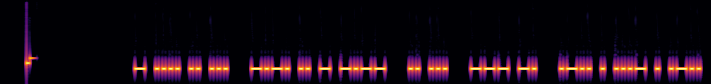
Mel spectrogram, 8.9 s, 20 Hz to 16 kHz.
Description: Morse code, heard as a keyed tone, about 27 wpm, 700 Hz. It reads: THIS CITY IS ON LEVEL
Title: Sentences from Top 1000 Words - Review Part 4 - 28wpm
